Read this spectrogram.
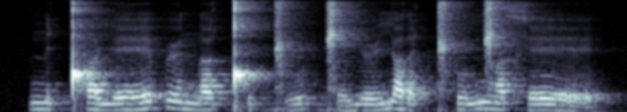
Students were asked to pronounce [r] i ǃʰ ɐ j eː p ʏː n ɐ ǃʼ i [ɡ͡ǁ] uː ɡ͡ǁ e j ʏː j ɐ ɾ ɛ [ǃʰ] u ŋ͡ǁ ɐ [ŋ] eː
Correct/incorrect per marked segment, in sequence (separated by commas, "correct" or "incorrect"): incorrect, correct, incorrect, incorrect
